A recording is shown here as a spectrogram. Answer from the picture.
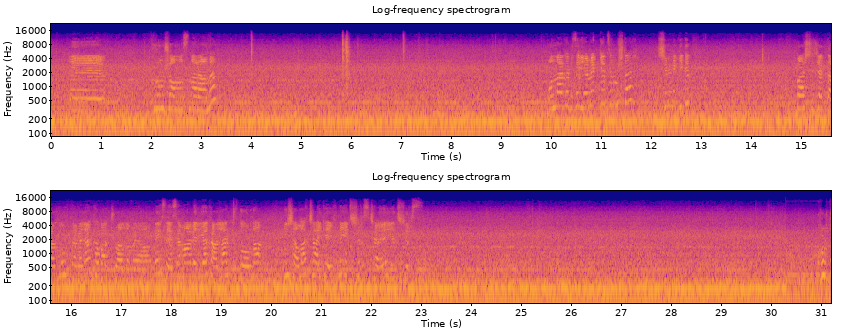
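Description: Tractor engine running steadily under load, heard from inside the closed cab, while it pulls a stalk shredder through a harvested sunflower field.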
